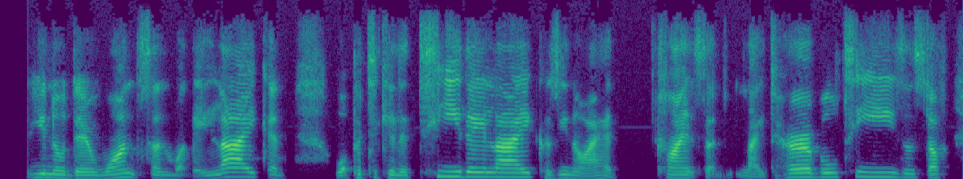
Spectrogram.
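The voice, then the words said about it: English accent. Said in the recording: “they would hear my accent, and they'd want to talk about where I was from ... immigrated from England to New York when she was 18”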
